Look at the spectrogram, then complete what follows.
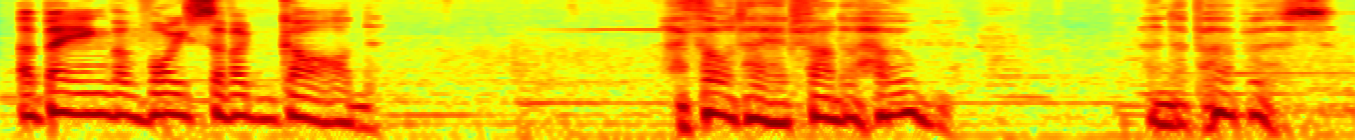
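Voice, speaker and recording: An actress playing a proud, cold dark elf commander in exile in a video game, haughty and measured. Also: female voice, low voice, a little hiss or hum. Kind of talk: video game character acting.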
